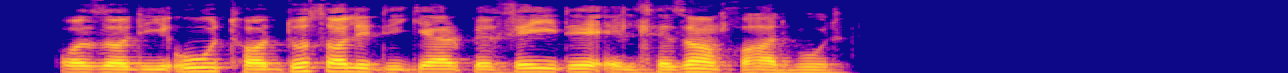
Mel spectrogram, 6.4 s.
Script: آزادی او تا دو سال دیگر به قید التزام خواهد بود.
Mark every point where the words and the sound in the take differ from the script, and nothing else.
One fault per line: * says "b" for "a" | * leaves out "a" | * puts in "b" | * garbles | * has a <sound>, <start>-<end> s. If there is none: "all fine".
all fine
